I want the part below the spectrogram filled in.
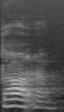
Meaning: alternative form of դառն (daṙn), used before consonants
- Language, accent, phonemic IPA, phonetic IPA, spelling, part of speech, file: Armenian, Eastern Armenian, /ˈdɑrə/, [dɑ́rə], դառը, adjective, Hy-դառը.ogg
